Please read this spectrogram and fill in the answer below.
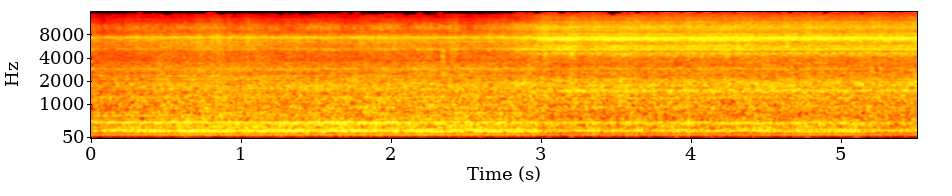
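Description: Clausing metal lathe running steadily while its tool cuts a small chamfer on a cast iron backing plate. A high whine grows louder about three seconds in.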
